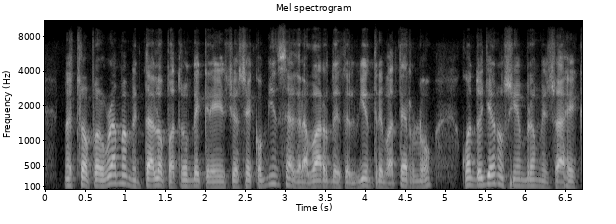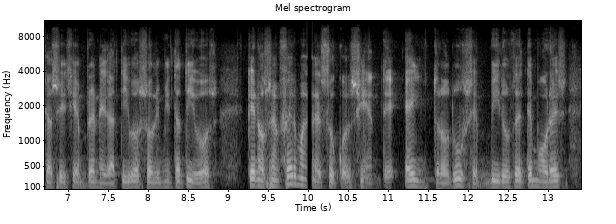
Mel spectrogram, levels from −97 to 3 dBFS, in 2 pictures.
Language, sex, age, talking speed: Spanish, male, 60-79, 160 wpm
